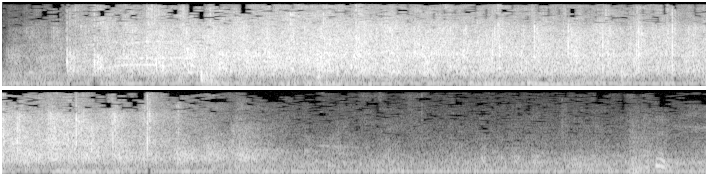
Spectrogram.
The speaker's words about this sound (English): All right, let's give one more round of applause for these kids and all the hard work they contributed.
